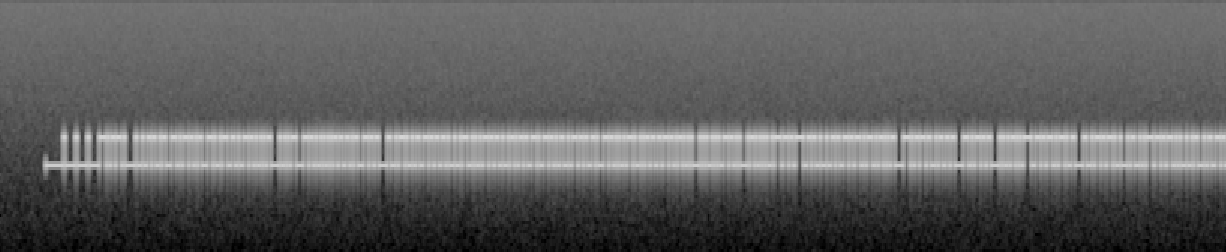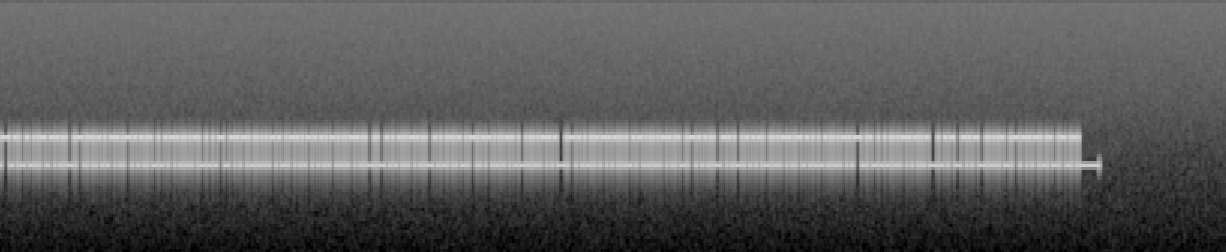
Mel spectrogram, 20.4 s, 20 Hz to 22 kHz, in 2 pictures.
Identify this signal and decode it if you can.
RTTY (75 baud, 850 Hz shift), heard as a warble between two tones, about 1950 Hz centre. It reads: QLBN BHZP JVJM JSIB VCHW IQZF PDLH WALG FHSI DXYY XDYE TLQL NNRV CIVN VFRT NHVC HKCE NQBW TGCZ XEDP EIBU FGQO HFAC AIAJ XXPR XPDC JLKF VEPS RUNF BEIX KIGF ZPUF TBQF RVUM MFBE HBZD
